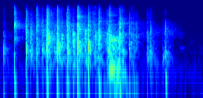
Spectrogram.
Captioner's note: audience applauds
